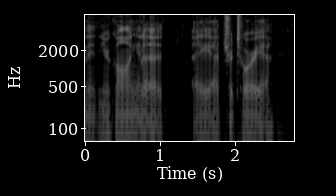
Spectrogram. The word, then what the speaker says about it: trattoria: Here in our trattoria. Trattoria? Someone attacked me online and said, "It's how dare you? You say you're Italian and you're calling it a trattoria." It's a trattoria.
